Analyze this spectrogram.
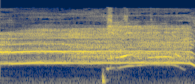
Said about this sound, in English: That is a great rock and roll scream. It really is.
